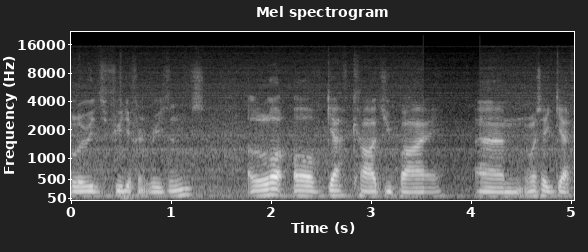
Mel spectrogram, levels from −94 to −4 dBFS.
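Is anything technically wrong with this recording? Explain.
Yes. From 3.52 to 4.09 s, one channel drops out. For just over half a second, the level falls abruptly by about 6 dB, then recovers just as suddenly. The likely cause is that one side of the stereo signal was lost while the other kept running. When the two sides are summed to mono, anything common to both is halved, which produces the 6 dB dip. Anything carried only by the missing side vanishes for the duration of the gap.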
